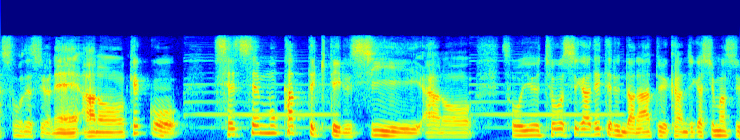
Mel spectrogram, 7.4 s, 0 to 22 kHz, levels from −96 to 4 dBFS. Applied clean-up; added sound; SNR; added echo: none; Wind instrument, woodwind instrument; 16 dB; none.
